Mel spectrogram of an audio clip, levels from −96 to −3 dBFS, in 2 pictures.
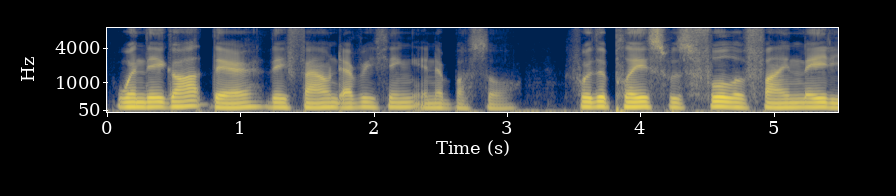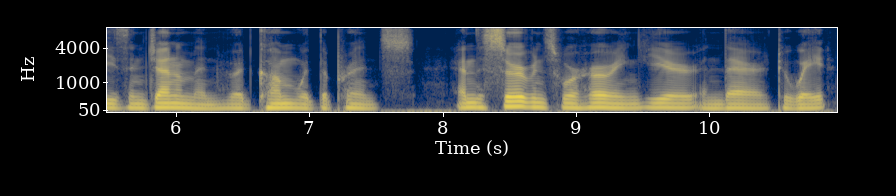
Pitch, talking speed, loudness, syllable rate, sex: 110 Hz, 210 wpm, -19 LUFS, 5.2 syllables/s, male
